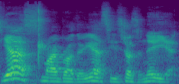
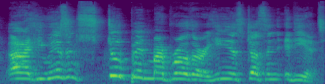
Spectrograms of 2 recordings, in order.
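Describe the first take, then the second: First: Agreeing dragon head. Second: Emphatic dragon head. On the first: Second head echoes his brother, subdued agreement. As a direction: agree mildly, trailing down. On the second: Dragon head corrects his brother about Reiki, high and insistent. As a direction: correct him with raised, insistent voice. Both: Acted.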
